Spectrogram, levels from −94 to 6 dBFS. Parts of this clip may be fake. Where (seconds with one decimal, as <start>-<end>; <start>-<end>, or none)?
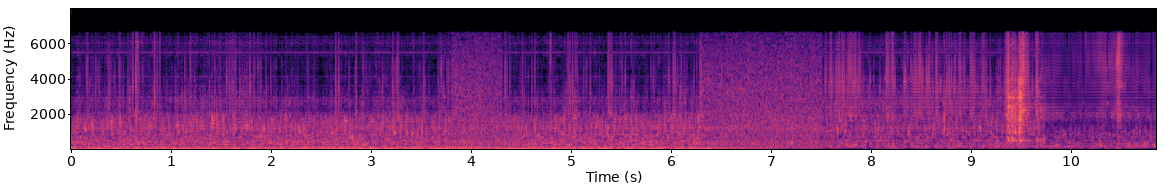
0.0-3.8; 4.3-6.3; 7.5-10.9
